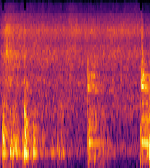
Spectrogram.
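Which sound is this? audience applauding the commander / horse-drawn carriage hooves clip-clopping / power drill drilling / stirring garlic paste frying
stirring garlic paste frying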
